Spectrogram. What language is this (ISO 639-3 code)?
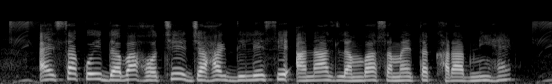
mag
